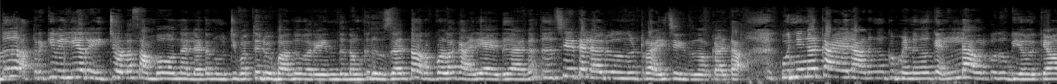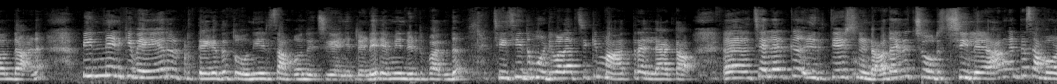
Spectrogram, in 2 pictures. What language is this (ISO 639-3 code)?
vie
